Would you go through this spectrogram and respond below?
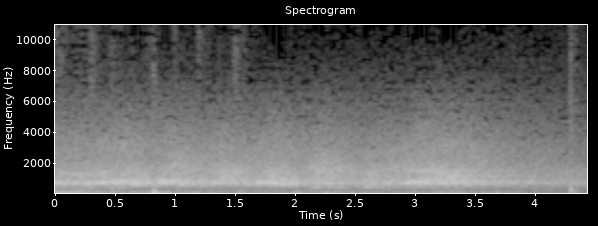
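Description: Video game college football stadium crowd at Ohio State vs Buffalo during a kickoff: a loud, continuous roar of many voices cheering, holding steady and easing slightly at the end, with a faint voice underneath.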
